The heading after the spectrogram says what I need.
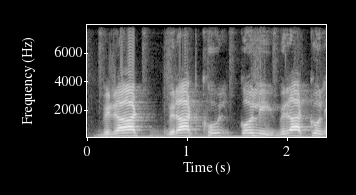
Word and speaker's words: Virat Kohli: talented, most loved individuals from India, and also Virat Kohli.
